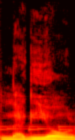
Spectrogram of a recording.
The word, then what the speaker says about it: Laguiole: the French people saying, oh, it's pronounced Laguiole with a G, and the other half says, no, it's silent G, blah, blah, blah.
